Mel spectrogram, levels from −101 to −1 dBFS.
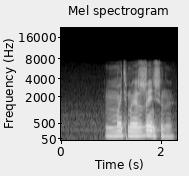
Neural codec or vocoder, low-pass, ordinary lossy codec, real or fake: none; 7.2 kHz; none; real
